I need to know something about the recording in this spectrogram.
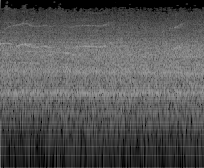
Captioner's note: cheers, applause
